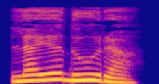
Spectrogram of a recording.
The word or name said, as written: ಲಯೋತ್ತರ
